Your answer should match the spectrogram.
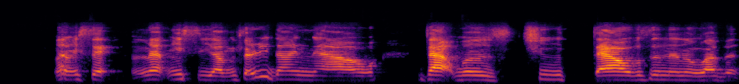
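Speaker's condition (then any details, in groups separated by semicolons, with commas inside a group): Cerebral palsy; present from birth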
